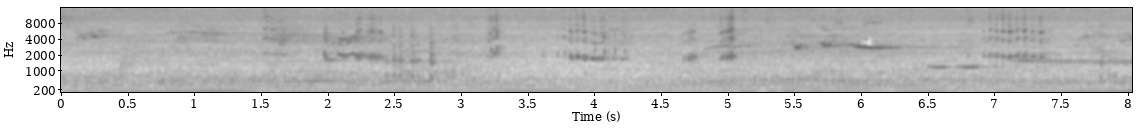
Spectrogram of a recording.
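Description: Birds chirping and whistling in short, scattered high calls, some sliding in pitch, over a steady low hum.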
